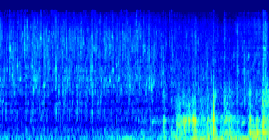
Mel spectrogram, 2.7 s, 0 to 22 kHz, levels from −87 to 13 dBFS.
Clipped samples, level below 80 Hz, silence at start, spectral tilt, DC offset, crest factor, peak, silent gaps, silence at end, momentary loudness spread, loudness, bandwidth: under 0.1%; -46 dBFS; 0 s; -4.5 dB/octave; under 0.1%; 28 dB; -10 dBFS; none; 0 s; 10 LU; -40 LUFS; 17 kHz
